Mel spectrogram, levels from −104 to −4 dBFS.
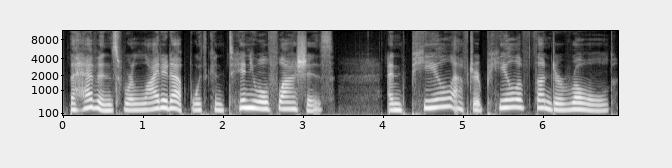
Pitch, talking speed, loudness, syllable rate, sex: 225 Hz, 130 wpm, -16 LUFS, 3.9 syllables/s, female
